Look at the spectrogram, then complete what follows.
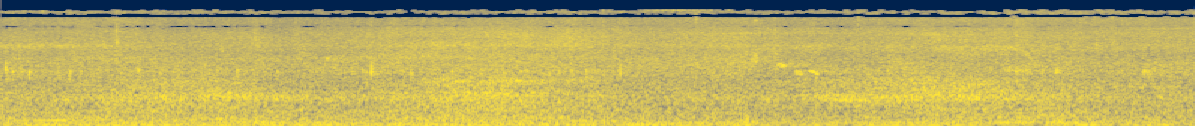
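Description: Steady low rumble of urban outdoor noise, with a couple of faint bird chirps about five seconds in.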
